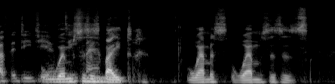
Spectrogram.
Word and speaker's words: Wemyss: I didn't show you the name. I show you how they pronounce it. It's like WEMYSS. That's Wims, no? I''S. Wems's bite. Wems's bite. They say that's how you're supposed to say it?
